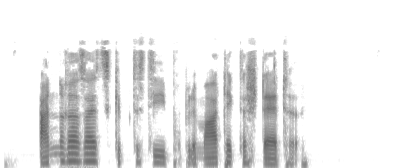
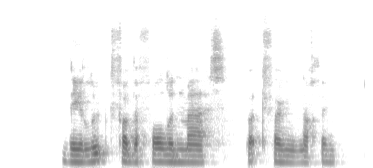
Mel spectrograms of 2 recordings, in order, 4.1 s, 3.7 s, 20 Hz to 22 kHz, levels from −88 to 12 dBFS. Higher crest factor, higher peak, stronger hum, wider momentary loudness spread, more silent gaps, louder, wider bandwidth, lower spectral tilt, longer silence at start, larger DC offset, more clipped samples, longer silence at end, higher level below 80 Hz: first, 26 dB vs 18 dB; first, -6 dBFS vs -22 dBFS; neither; about the same, 10 LU vs 9 LU; neither; first, -31 LUFS vs -39 LUFS; second, 10 kHz vs 14 kHz; second, -3 dB/octave vs -6 dB/octave; second, 0.4 s vs 0.6 s; neither; neither; first, 1.05 s vs 0.4 s; first, -58 dBFS vs -84 dBFS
